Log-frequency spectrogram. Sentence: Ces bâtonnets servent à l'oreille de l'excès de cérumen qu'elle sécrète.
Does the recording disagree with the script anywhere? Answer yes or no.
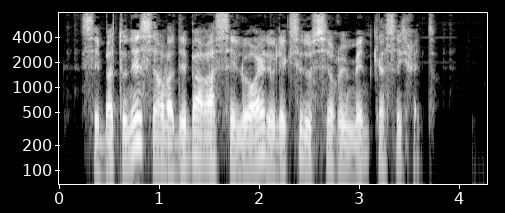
yes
